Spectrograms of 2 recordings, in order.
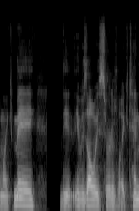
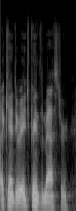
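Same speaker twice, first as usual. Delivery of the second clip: usual speaking voice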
